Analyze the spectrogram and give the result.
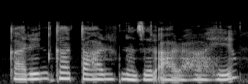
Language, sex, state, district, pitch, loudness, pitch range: Hindi, female, Assam, Kamrup Metropolitan, 235 Hz, -17 LUFS, 215-245 Hz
